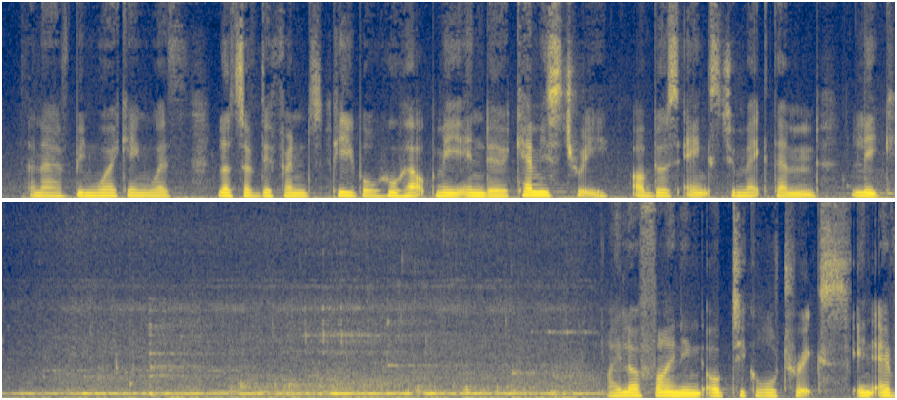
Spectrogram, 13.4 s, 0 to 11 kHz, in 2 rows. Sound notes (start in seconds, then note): 6.0 water dripping; 6.6 pensive music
